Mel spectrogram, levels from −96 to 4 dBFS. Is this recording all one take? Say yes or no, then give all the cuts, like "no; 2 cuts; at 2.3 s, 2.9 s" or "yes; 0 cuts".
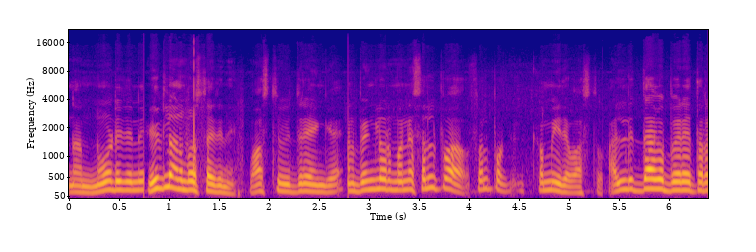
no; 5 cuts; at 0.8 s, 1.7 s, 2.7 s, 4.0 s, 5.3 s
